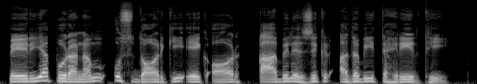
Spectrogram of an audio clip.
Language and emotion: Urdu, neutral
